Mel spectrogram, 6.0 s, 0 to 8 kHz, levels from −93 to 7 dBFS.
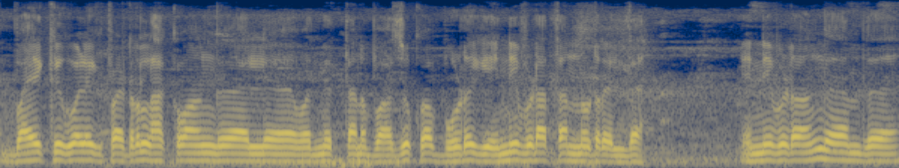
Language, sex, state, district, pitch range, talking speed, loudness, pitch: Kannada, male, Karnataka, Belgaum, 130-140 Hz, 150 wpm, -13 LUFS, 135 Hz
